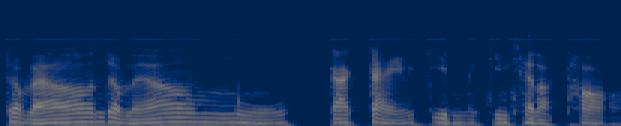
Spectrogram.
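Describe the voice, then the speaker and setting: A man's voice: medium pitch, steady tone, normal speed, fairly bright tone. A young man casually commenting on his Minecraft game, thinking aloud and chatting with viewers. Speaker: gameplay streamer.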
